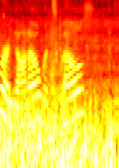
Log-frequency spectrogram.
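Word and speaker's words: Llano: Lano or Yano with L's. It's pronounced like Spanish word Yano or Lano.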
